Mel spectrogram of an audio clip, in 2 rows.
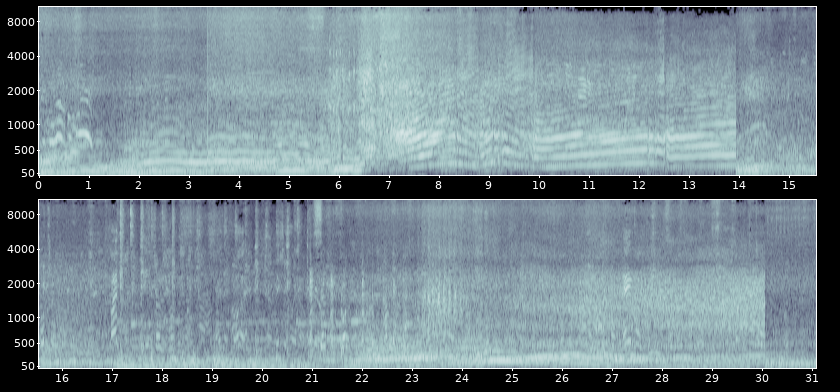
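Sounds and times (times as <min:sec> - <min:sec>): car engine revving: 0:00.0 - 0:31.0
tyre squeal: 0:05.6 - 0:07.6.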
